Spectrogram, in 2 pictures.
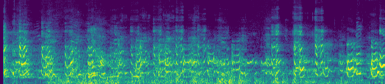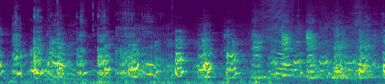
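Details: Sea lions gathered dockside in Newport, Oregon, calling together in a dense chorus: overlapping hoarse, gargling barks repeated about twice a second, layered voices blending into a continuous rough din.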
